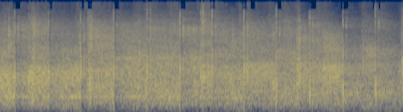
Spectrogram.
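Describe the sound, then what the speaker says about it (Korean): Congregation applauding in a church after a sermon, a dense, even wash of many hands clapping at once, sustained and fairly loud from start to finish. "우리 박수 한번 드릴까요?"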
